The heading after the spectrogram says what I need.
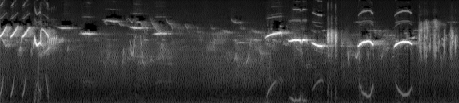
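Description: A Blue-and-white flycatcher sings a high, clear series of whistled, slurred phrases, some rising and falling, with a pause midway and buzzy notes near the end.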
